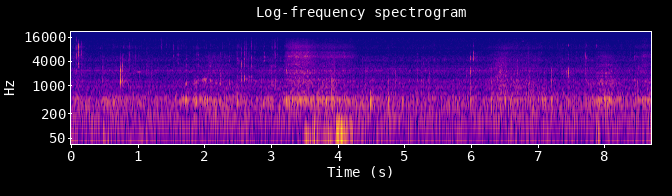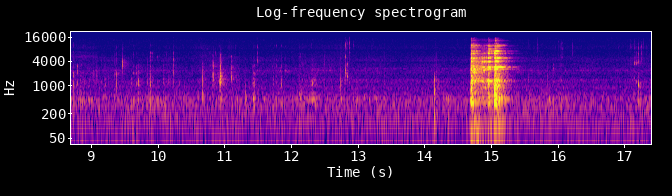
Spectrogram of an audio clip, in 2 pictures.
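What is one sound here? A man chews food with soft smacking sounds close by.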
